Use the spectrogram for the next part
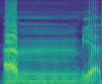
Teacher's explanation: Membalikkan suara nun menjadi suara mim. Awalnya anbiya Allah, karena bertemu dengan ba maka diganti dengan mim, maka dituliskan di atasnya dengan bentuk mim ini agar dibaca anbiya sambil ditahan 2 harokat. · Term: iklab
